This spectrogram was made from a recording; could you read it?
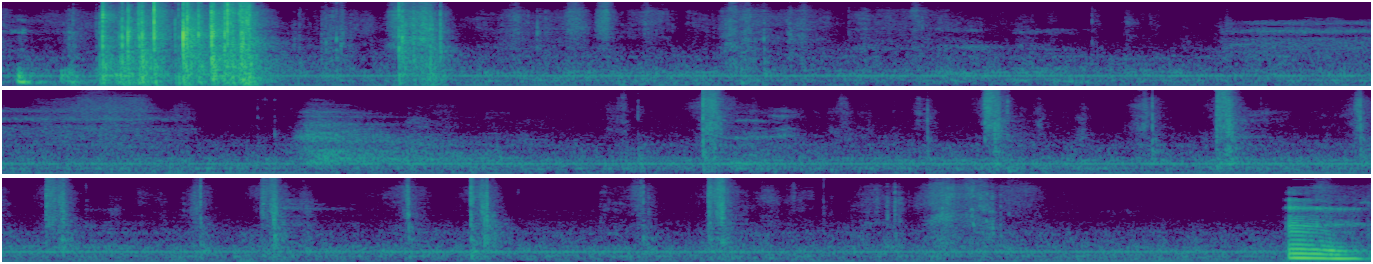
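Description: A More Manifesting card deck is shuffled, opening with a loud riffle burst, then a long run of soft, irregular card flicks and snaps, ending with another brief riffle.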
